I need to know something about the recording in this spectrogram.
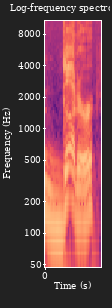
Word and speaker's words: Qatar: Now it's Qatar or gutter. It's funny how it's pronounced that.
